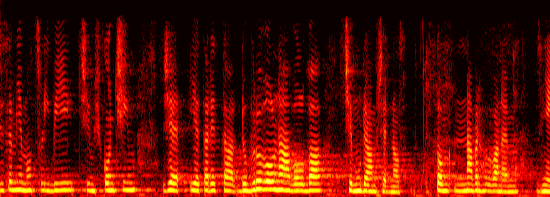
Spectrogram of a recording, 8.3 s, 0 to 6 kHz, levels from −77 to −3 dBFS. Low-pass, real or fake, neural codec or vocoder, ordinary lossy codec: 5.4 kHz; real; none; AAC, 32 kbps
